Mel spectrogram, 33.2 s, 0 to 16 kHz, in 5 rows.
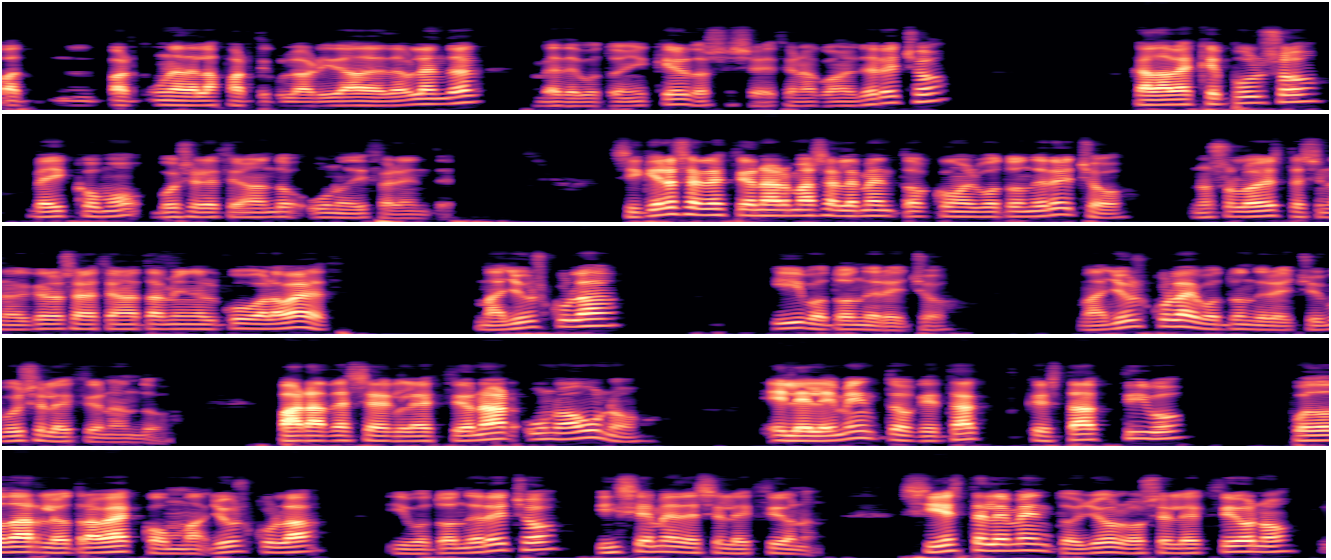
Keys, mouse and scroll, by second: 4.3 right click, 15.2 shift+right click, 18.8 shift+right click, 28.2 shift+right click, 31.9 shift+right click.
